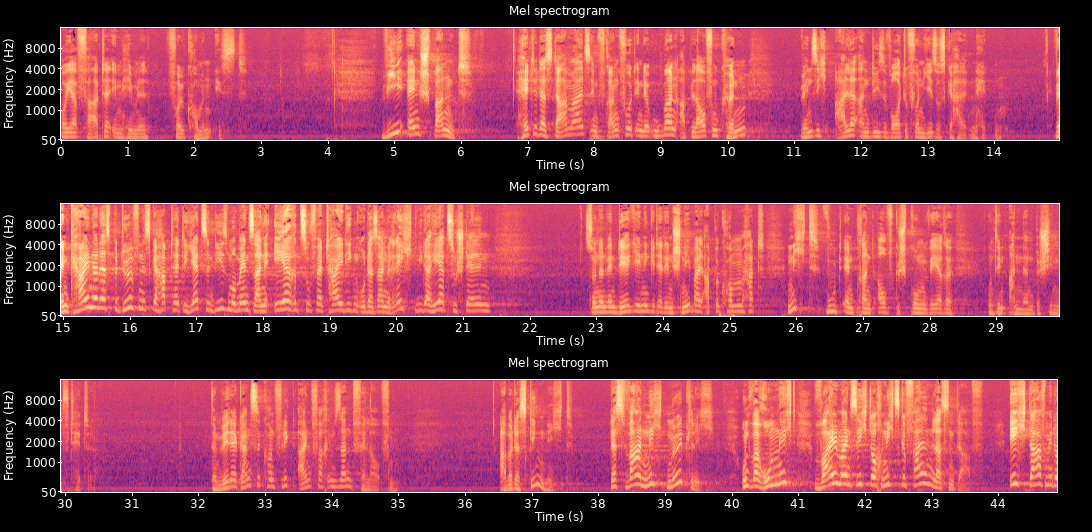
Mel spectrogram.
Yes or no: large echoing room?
yes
